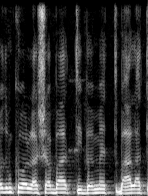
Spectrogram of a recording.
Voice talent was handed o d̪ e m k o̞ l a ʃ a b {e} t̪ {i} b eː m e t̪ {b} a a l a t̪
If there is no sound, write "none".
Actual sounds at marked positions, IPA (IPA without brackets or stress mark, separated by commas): a, i, b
